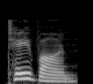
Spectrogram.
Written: tayvon

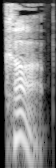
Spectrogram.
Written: cop

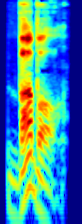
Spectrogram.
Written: bubble

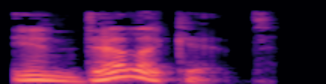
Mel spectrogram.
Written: indelicate

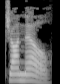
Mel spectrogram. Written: johnelle

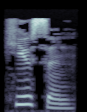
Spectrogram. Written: hewson

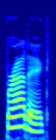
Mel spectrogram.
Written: bradig

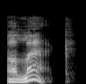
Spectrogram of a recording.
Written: alack

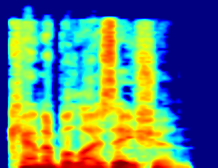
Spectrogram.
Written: cannibalization

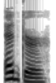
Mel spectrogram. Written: edgar

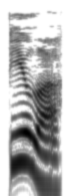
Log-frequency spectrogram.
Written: bula

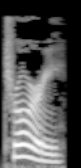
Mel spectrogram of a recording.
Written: trory

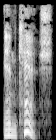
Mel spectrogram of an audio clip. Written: encash

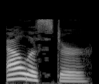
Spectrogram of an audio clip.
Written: alastair

